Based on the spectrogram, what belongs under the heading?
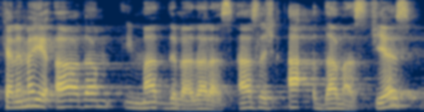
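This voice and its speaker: Afghan Dari-accented man teaching Quran recitation. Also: mid-range voice. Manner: quizzes listeners then answers himself, stretching out recited words slowly. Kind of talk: recitation lesson.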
